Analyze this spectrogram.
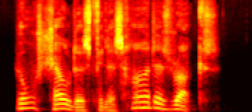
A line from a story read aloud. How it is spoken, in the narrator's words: she murmured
